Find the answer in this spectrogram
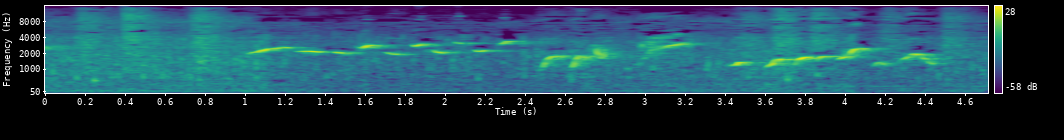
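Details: White-rumped shama song played to bring a mated pair into breeding condition: clear fluting whistles in quick varied phrases, rising and falling slurs at mid to high pitch, several notes per second, over light background noise.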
